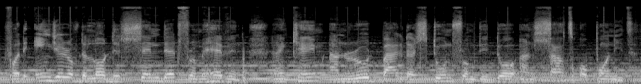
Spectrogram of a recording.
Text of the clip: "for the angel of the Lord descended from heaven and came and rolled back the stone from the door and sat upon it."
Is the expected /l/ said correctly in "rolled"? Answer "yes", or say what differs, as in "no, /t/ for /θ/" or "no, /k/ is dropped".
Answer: no, /l/ is dropped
